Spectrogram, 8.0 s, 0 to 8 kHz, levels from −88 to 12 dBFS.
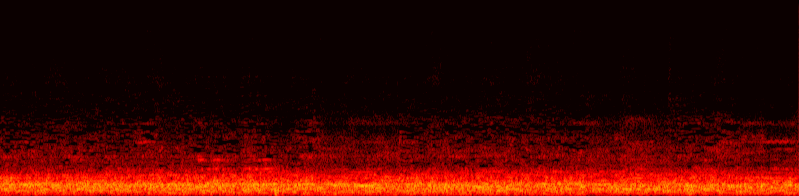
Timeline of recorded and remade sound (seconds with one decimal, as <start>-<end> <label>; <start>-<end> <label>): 0.0-3.2 recorded; 3.2-4.0 remade; 4.0-5.9 recorded; 5.9-6.7 remade; 6.7-7.4 recorded; 7.4-8.0 remade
